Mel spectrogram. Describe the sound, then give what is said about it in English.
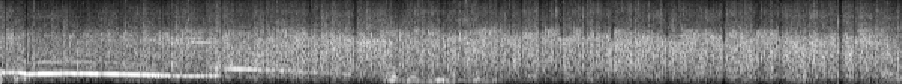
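A large audience claps loudly and steadily for several seconds to welcome a local poet, a dense wash of applause, with a faint whistle or tone sliding down near the start. “I want to ask you, please, ladies and gentlemen, join your hands for a massive round of applause.”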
